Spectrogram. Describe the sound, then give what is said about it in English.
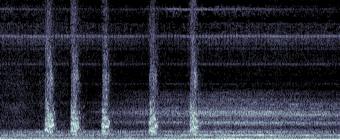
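Dogs barking: five sharp, separate barks in a loose, irregular rhythm over a constant low rumbling hum that runs under the whole passage. “What the blazes is going on with those darn dogs, Lucky?”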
